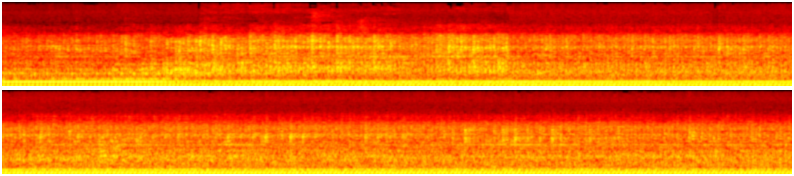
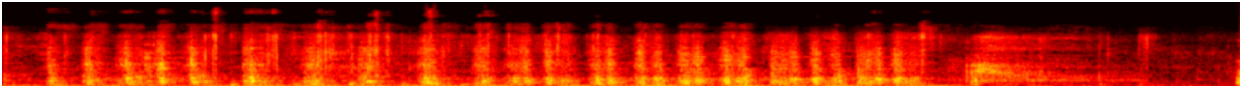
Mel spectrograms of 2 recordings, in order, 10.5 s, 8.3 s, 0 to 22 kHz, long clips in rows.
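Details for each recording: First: Kubota BX23S tractor with snowblower on quick-connect, after fixing the bearings that caused chattering and vibration; steady even idle drone with no grinding or rumble from the drive; normal running after repair. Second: Kubota BX23S snowblower drive unit on the bench, shaft turned by hand: a rough, gritty grinding that brings the shaft to a stop, a failed pillow block bearing with a broken seal.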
